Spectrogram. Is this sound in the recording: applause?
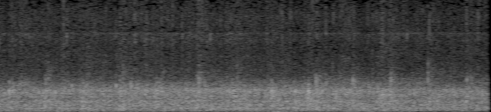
yes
